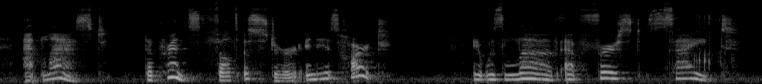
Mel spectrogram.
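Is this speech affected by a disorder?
No.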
